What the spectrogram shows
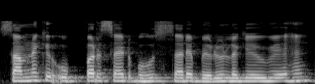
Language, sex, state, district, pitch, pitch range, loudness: Hindi, male, Jharkhand, Deoghar, 155 Hz, 150-165 Hz, -17 LUFS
